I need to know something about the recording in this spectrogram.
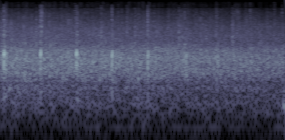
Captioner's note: applause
